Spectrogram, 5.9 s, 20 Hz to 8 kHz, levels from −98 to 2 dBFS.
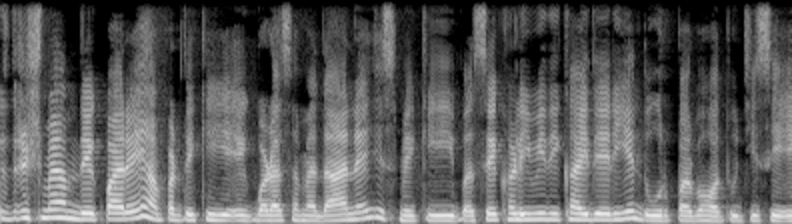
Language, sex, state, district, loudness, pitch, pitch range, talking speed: Hindi, female, Chhattisgarh, Korba, -14 LUFS, 195 Hz, 175-220 Hz, 310 wpm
